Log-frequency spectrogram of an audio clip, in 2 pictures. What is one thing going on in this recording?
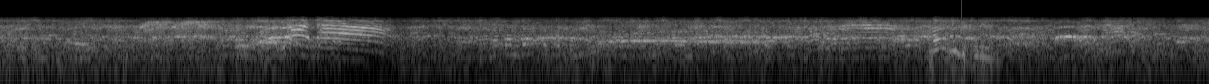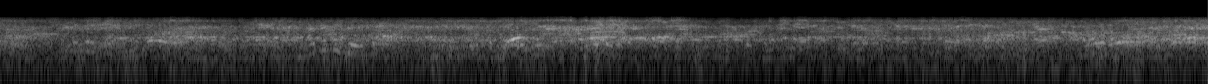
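A crowd of young people chatters and calls out outdoors.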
